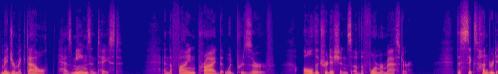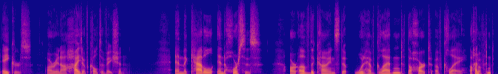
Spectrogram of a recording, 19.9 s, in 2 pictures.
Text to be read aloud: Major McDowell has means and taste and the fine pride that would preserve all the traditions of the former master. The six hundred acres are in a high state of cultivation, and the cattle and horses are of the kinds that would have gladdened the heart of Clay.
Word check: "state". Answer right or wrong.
wrong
